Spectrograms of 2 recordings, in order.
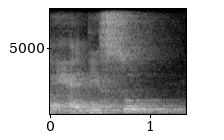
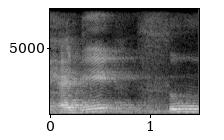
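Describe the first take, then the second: First: The middle consonant is a hissing s sound. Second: The middle consonant is a soft breathy th. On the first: The speaker calls it wrong. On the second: The speaker calls it right. "tetapi hadithu, nafas yang berhembus tipis"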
